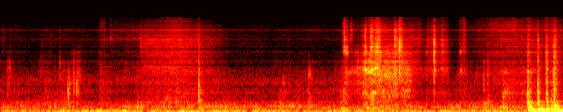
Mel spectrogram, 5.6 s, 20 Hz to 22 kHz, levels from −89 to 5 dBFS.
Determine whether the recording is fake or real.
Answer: fake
